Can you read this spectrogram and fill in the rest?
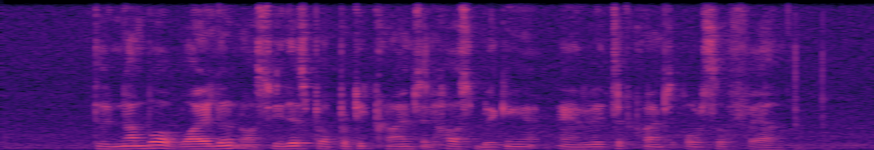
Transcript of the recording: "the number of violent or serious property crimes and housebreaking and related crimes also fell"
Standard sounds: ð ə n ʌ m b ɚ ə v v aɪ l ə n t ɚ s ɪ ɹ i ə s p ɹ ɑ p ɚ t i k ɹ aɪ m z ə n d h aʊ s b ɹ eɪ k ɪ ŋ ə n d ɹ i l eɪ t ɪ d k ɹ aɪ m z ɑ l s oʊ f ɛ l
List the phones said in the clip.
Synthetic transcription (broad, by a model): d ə n ʌ m b ɚ ə v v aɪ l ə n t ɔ s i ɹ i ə s p ɹ ɑ p ɚ t i k ɹ aɪ m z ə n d h aʊ s b ɹ eɪ k ɪ ŋ ə n d ɹ i l eɪ t ɪ d k ɹ aɪ m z ɑ l s oʊ f ɛ l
